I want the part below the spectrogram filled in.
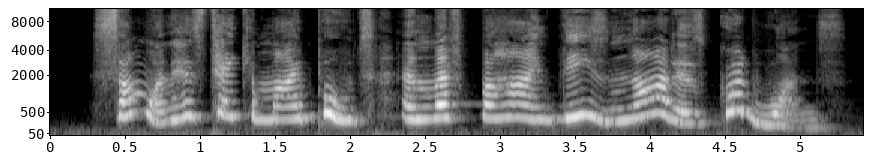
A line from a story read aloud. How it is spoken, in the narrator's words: wailed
